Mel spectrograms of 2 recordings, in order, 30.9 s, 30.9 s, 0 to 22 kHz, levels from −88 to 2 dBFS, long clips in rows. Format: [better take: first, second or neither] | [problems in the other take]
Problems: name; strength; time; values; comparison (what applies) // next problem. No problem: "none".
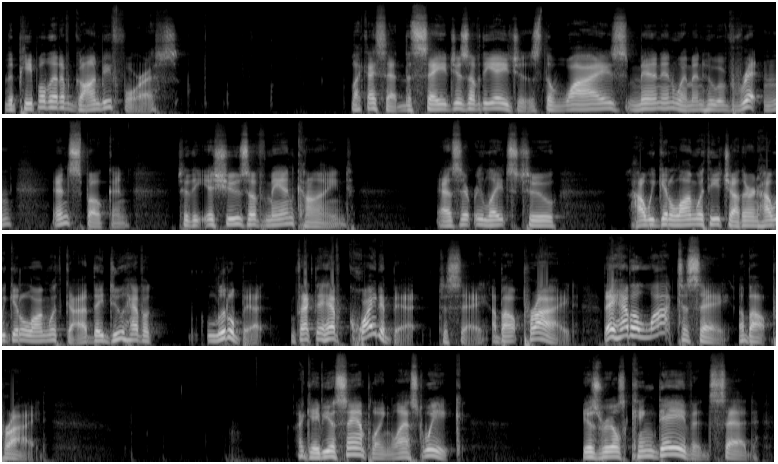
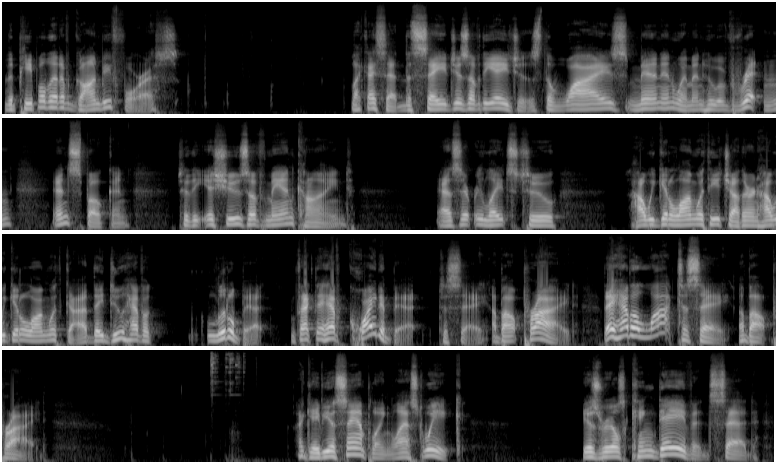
first | jangling keys; faint; at 25 s; peak 15 dB below the speech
